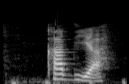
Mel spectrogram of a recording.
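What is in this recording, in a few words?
"кадъя" Komi, female; kpv audio dict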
